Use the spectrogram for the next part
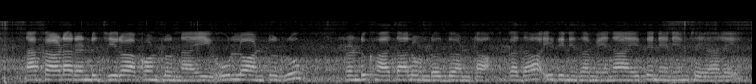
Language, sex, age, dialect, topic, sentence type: Telugu, female, 25-30, Telangana, banking, question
